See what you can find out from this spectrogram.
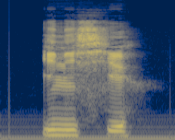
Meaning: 1. to initiate (to introduce into a religion, sect, art, etc.) 2. to start, to initiate
- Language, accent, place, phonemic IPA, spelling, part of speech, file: French, France, Lyon, /i.ni.sje/, initier, verb, LL-Q150 (fra)-initier.wav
